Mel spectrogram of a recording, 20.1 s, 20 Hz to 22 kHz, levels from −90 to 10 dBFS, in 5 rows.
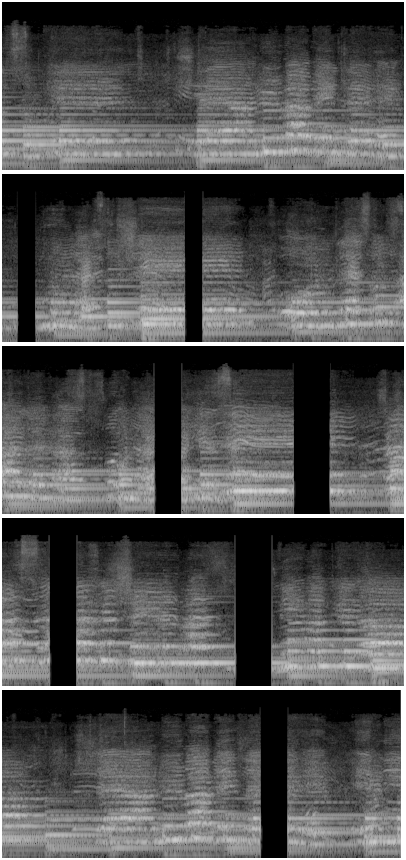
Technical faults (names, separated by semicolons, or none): block of digital silence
